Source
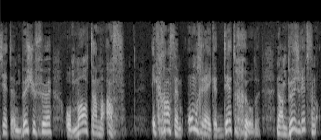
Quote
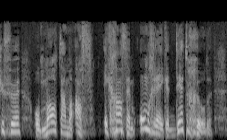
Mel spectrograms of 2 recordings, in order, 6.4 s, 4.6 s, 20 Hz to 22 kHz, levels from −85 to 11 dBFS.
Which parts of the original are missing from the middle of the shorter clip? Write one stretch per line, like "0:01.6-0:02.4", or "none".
0:02.6-0:02.9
